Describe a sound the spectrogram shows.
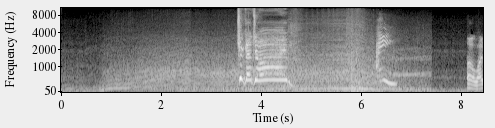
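A car engine revs up and speeds along.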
